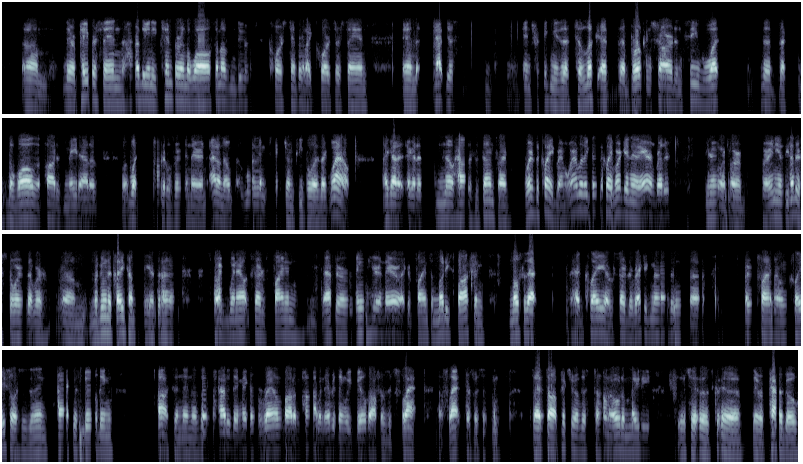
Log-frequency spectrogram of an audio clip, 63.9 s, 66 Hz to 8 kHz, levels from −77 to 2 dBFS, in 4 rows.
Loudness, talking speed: -22 LUFS, 180 wpm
